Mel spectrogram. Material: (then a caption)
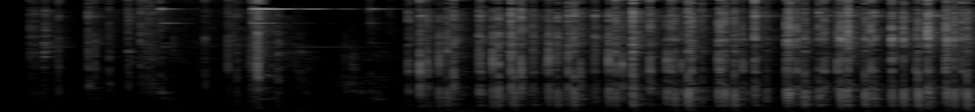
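Metal. Long nails tap and scratch the glass or plastic face and rim of a hollow chrome metal alarm clock with twin bells. Sparse, bright clicks and a brief ringing scrape come first, then give way to a rapid, dense run of crisp, high-pitched taps with almost no low end.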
